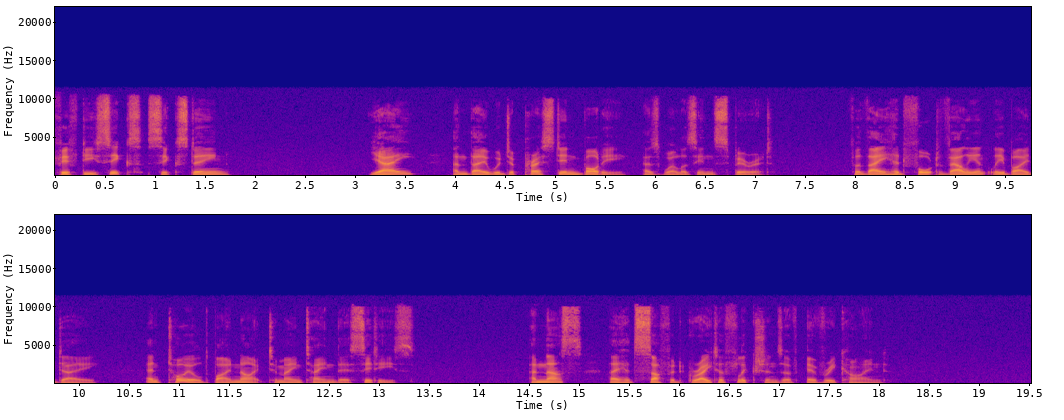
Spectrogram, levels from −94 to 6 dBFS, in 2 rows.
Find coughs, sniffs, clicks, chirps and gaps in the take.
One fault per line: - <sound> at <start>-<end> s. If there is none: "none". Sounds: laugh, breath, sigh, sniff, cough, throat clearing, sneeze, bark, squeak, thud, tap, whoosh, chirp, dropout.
none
